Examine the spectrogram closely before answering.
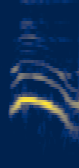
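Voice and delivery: high, loud, drawn-out whoop; long cartoon holler; Goofy. Shown as a demonstration. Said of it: "do your best Goofy voice".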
